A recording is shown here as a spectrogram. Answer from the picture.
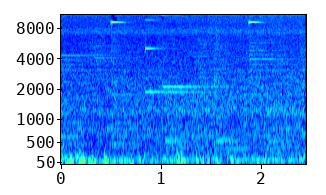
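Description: A spatula stirring and scraping a snake gourd stir-fry in a cast-iron pan, an irregular low rumble of soft knocks and scrapes. A few faint, short, high chime-like tinkles sound over it.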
